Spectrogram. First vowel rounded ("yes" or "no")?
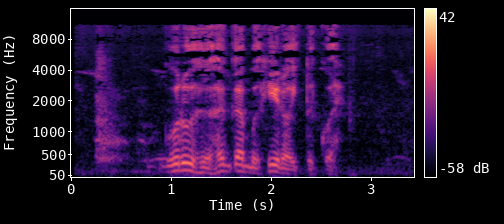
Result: yes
